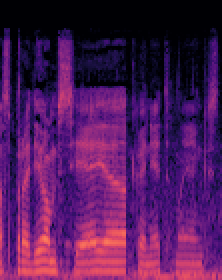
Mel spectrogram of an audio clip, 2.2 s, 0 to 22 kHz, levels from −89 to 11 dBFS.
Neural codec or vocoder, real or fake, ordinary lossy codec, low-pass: vocoder, 44.1 kHz, 128 mel bands every 256 samples, BigVGAN v2; fake; MP3, 64 kbps; 14.4 kHz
